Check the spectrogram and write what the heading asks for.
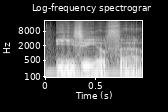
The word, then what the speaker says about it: Eze: I think the one player I'm interested in is Eze or Eze actually is his name. It should correctly be pronounced, of Crystal Palace.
